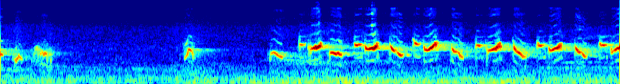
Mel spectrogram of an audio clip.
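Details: Sooty-headed bulbul delivering a fighting song to bait other bulbuls into responding; a few scattered notes, then a fast, regular stream of rising, scratchy whistled notes, roughly fourteen in under two seconds.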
